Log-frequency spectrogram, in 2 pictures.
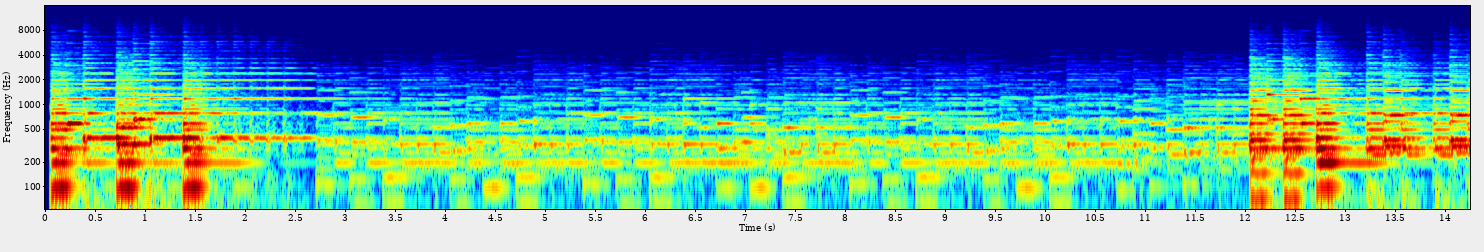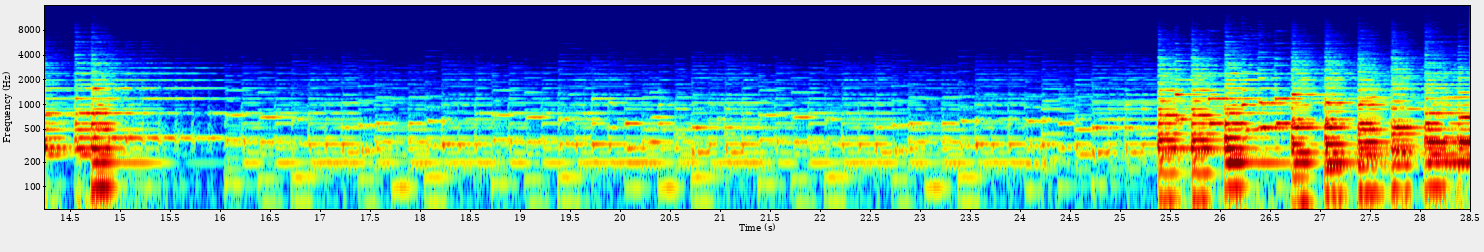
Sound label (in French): Polka schnell, 2 pianos 8 mains; Strauss J II; Frisch heran; op. 386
